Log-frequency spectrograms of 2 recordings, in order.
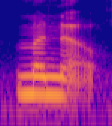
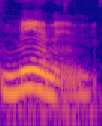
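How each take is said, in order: First: It is said as ma then no, ending on o. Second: It is read the English way, ending with n. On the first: The speaker calls it right. "you pronounce it like ma and then no" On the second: The speaker calls it wrong. "clearly it was wrong"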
